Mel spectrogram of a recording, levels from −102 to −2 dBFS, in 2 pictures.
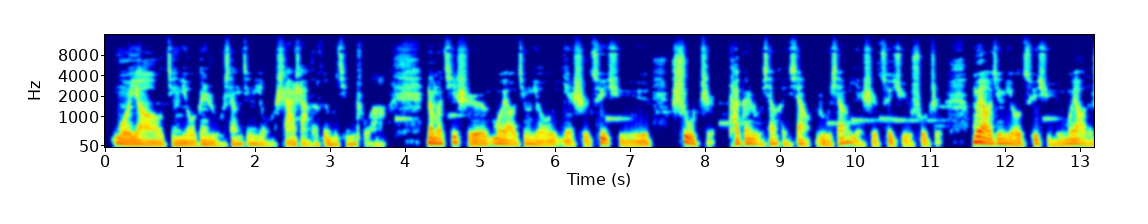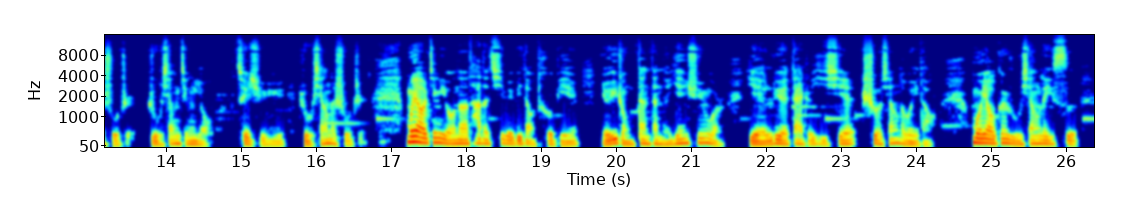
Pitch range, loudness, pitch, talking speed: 105-130 Hz, -26 LUFS, 110 Hz, 250 characters per minute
